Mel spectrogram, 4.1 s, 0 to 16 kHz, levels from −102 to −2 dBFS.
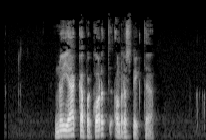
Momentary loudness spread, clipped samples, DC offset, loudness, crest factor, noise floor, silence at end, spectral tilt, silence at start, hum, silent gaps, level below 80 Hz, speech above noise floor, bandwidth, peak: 14 LU; under 0.1%; under 0.1%; -21 LUFS; 20 dB; -75 dBFS; 1.1 s; -5 dB/octave; 1.1 s; none; none; -64 dBFS; 55 dB; 9.4 kHz; -2 dBFS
